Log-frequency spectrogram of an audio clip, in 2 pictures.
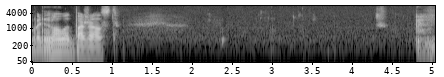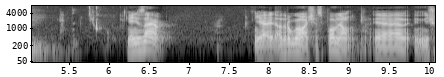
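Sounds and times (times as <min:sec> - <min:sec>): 
speech: 0:00.0 - 0:01.2, 0:06.2 - 0:06.8, 0:07.8 - 0:10.0
person biting and chewing watermelon: 0:02.2 - 0:04.5, 0:05.4 - 0:06.2.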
